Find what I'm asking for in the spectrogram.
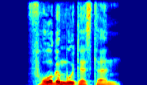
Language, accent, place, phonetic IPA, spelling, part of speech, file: German, Germany, Berlin, [ˈfʁoːɡəˌmuːtəstn̩], frohgemutesten, adjective, De-frohgemutesten.ogg
- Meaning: 1. superlative degree of frohgemut 2. inflection of frohgemut: strong genitive masculine/neuter singular superlative degree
